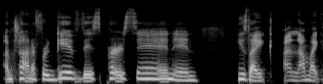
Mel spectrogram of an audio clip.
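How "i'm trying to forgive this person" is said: retold crying. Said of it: "I, like, start crying and I'm like".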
